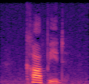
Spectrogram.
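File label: "copied", American English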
